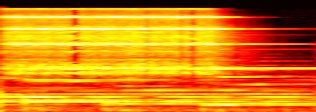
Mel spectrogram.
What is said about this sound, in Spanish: De pronto, el timbre del museo suena.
